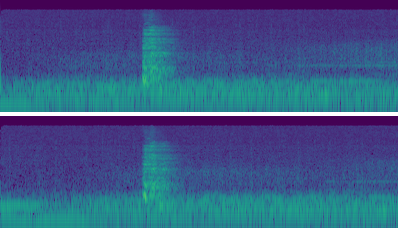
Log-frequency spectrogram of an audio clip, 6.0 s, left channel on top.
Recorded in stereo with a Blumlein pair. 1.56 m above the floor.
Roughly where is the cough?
Ahead.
